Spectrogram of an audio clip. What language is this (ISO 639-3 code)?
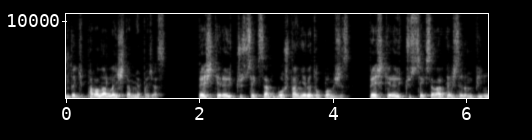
tur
